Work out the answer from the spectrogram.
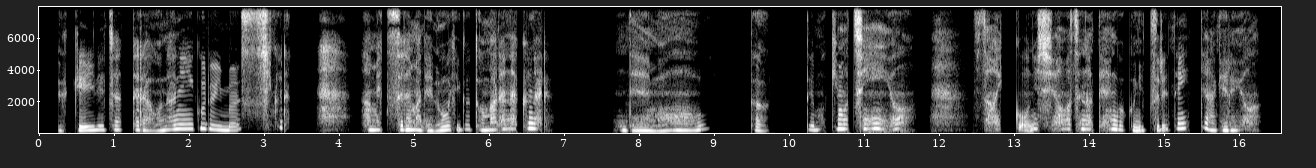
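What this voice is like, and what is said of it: Whispering voice. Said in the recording (Japanese): “先ほどから聞こえているささやき”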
